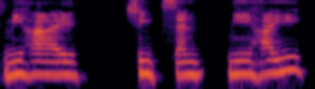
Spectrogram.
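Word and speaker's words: Mihaly Csikszentmihalyi: try to pronounce, or I could try to pronounce the name. It's Mihai Csikszentmihalyi, who wrote the famous book Wow.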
